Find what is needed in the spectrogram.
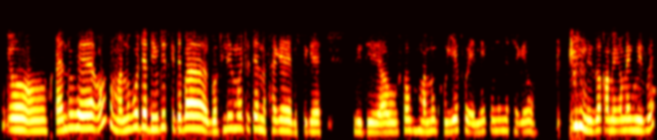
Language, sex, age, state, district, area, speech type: Assamese, female, 30-45, Assam, Sivasagar, rural, conversation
